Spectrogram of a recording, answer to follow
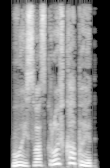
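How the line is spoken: Frightened. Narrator (Russian): испуганно сказала продавщица

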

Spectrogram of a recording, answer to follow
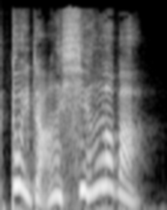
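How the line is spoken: Shouting. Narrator (Chinese): 他叫起来

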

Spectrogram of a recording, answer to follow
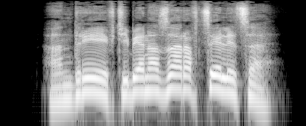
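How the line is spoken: Shouted. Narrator (Russian): закричал Орлов

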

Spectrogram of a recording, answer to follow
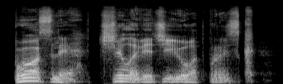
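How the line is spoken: Hoarse rasp. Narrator (Russian): прохрипел он

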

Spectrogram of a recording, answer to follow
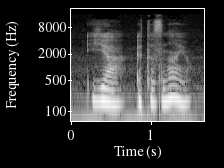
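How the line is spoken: Quiet answer. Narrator (Russian): Он тихо ответил

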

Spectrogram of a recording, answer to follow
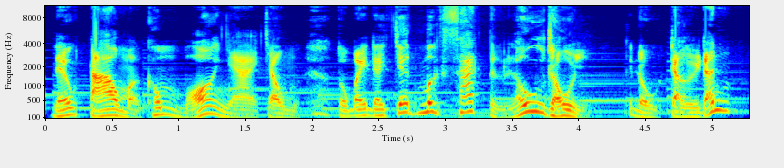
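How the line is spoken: Hissing through teeth. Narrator (Vietnamese): tiếng rít qua kẽ răng

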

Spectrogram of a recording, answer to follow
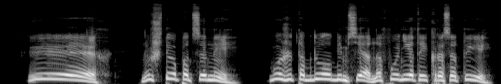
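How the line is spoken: Excited exclamation. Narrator (Russian): воскликнул Хасан

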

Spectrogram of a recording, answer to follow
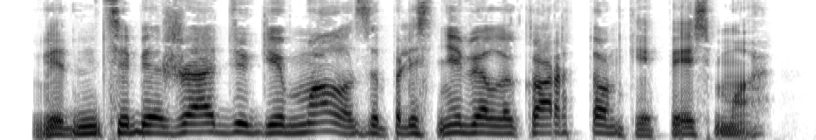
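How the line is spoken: Snorted. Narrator (Russian): фыркнул он

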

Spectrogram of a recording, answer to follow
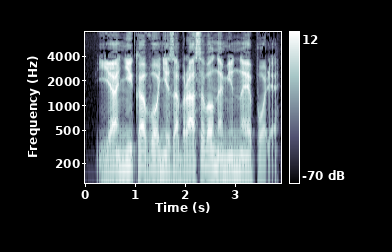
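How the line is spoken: Through gritted teeth. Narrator (Russian): процедил Адам

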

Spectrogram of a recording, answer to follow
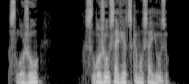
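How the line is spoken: Barely audible, sullen. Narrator (Russian): Он насупился, покраснел и ответил чуть слышно

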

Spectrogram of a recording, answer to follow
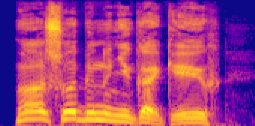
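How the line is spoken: Dejected sigh. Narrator (Russian): Якунин сокрушенно вздохнул

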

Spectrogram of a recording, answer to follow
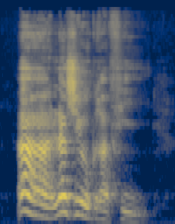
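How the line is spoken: Stung exclamation. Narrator (French): s'écria Paganel, touché dans son endroit sensible

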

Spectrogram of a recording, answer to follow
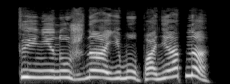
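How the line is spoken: Shrill furious shriek. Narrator (Russian): Взвизгнула женщина, превращаясь в настоящую медузу-горгону

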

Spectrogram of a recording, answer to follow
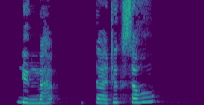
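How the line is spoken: Hoarse voice. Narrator (Vietnamese): Nguyệt Thiên Tôn chợt giọng khàn khàn nói

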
